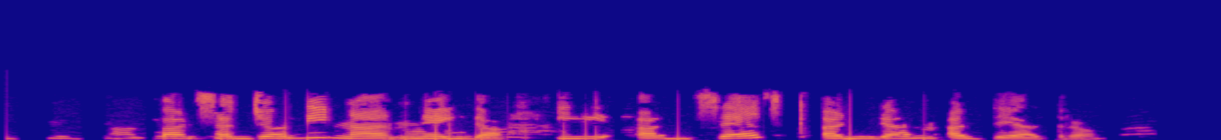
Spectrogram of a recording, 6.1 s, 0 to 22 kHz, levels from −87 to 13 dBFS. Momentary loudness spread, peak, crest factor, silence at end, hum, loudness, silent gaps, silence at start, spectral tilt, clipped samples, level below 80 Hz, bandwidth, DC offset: 16 LU; 0 dBFS; 16 dB; 0.4 s; none; -15 LUFS; 0.17-0.24 s, 0.43-0.51 s, 3.94-3.99 s, 4.06-4.11 s, 5.54-5.60 s; 0.05 s; -2 dB/octave; under 0.1%; -52 dBFS; 8 kHz; under 0.1%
